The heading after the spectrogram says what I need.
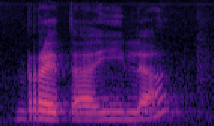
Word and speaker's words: retahíla: la palabra retahíla retahíla si las separamos en sílabas tendremos red está y la la h no cuenta para los efectos del si la veo yo tengo una vocal abierta y una y cerrada esto es un gato una abierta y una cerrada como sé que ya está porque la cerrada tiene la mayor fuerza de voz reta y la es la sílaba tónica voy a colocar tilde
